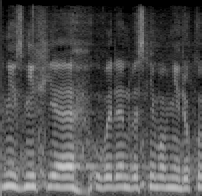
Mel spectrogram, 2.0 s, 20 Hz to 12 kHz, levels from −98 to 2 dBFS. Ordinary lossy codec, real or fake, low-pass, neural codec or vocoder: MP3, 64 kbps; fake; 10.8 kHz; autoencoder, 48 kHz, 128 numbers a frame, DAC-VAE, trained on Japanese speech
